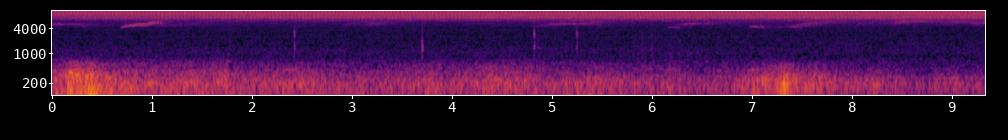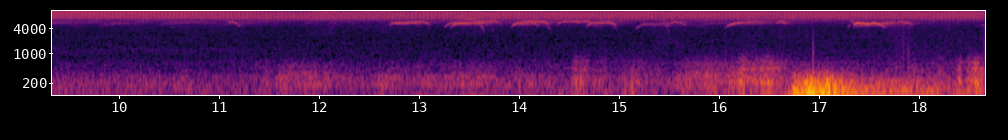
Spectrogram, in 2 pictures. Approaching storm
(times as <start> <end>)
16.5 18.6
